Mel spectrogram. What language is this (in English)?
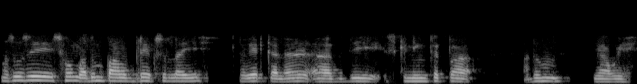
Manipuri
